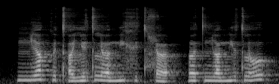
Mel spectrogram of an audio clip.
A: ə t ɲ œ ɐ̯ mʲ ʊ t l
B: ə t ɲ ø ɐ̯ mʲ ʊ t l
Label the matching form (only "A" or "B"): A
